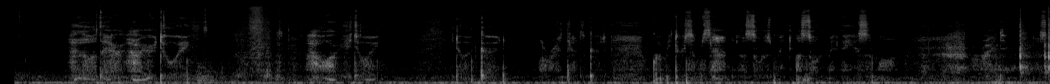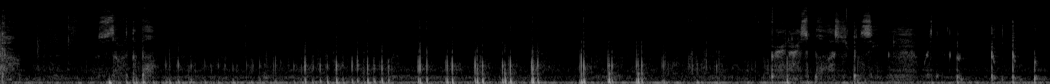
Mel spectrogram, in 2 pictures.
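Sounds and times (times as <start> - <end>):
low steady hum: 0.2 - 21.0
person whispering: 0.7 - 2.2, 3.0 - 12.4, 18.1 - 20.8.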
